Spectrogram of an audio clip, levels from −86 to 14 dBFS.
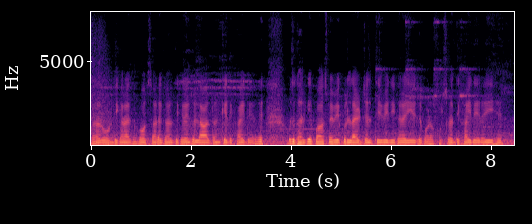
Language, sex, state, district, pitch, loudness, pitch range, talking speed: Hindi, male, Jharkhand, Sahebganj, 110 Hz, -17 LUFS, 110-115 Hz, 270 wpm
